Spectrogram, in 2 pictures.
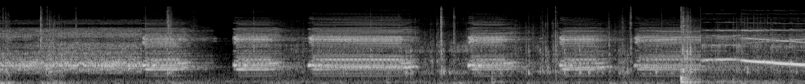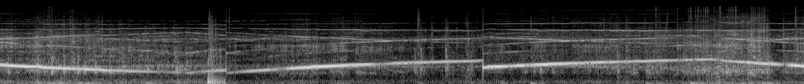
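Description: Toystar toy fire engine's electronic sound module: chopped beeping tones, then a click and a slow wailing siren whose pitch falls and rises in sweeps of about three seconds.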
